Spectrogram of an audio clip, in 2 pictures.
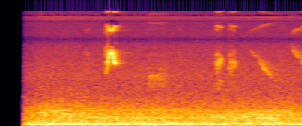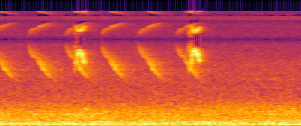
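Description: Songbirds calling: a run of about six whistled notes, each sliding downward, repeated about every half second, with a few sharp high chips in between. A steady low rumble runs underneath.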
